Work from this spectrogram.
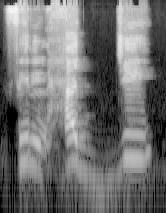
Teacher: بعض لوگ اسے فی الحجی یا کو کھینچ کر پڑھ دیتے ہیں، یاد رکھیں اس یا کو آپ نے یہاں نہیں پڑھنا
